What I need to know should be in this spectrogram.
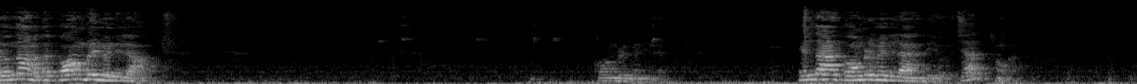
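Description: A man speaks calmly and clearly nearby, as if explaining.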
